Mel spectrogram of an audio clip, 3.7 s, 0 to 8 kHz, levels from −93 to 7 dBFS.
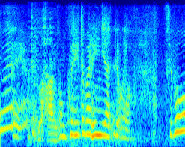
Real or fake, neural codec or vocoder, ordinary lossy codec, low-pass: fake; codec, 16 kHz, 0.5 kbps, FunCodec, trained on LibriTTS, 25 frames a second; Opus, 16 kbps; 7.2 kHz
